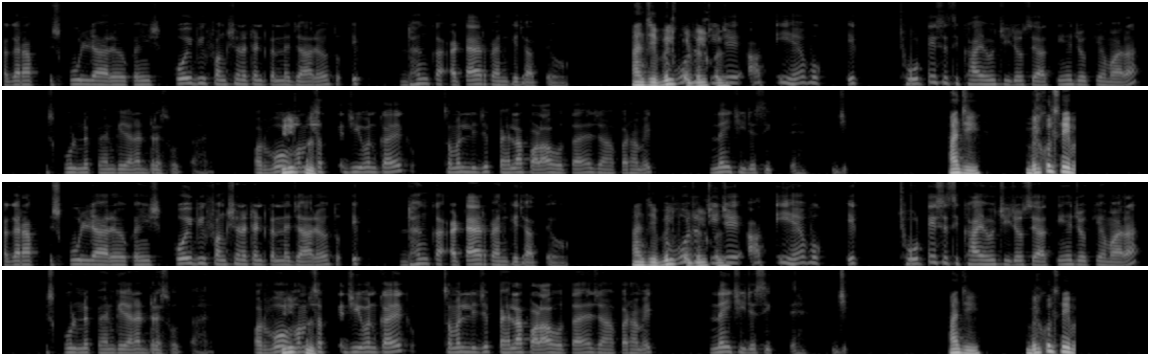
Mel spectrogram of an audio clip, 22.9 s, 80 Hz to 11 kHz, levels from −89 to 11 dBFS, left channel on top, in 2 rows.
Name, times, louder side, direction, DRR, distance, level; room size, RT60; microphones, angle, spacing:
voice 1, 0.0-3.6 4.0-5.7 6.6-8.2 8.5-8.6 9.0-11.4 11.9-13.6 14.0-15.5 15.9-18.0 18.5-19.5 19.8-19.9, right 3 dB, 50° right, 5.7 m, -44 dB
voice 2, 6.3-7.3 14.3-14.6 20.9-21.2 21.7-22.2, left 2 dB, 55° left, 1.4 m, -28 dB
open air
head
